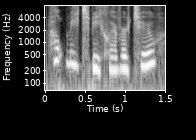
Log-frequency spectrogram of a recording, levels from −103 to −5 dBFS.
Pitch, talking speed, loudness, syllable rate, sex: 260 Hz, 240 wpm, -14 LUFS, 5.2 syllables/s, female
